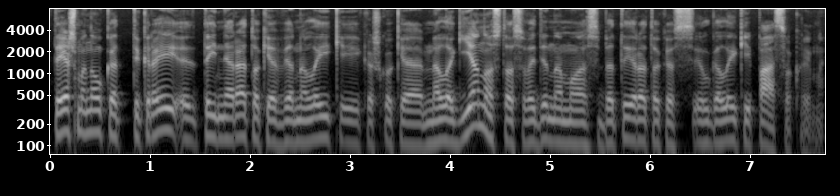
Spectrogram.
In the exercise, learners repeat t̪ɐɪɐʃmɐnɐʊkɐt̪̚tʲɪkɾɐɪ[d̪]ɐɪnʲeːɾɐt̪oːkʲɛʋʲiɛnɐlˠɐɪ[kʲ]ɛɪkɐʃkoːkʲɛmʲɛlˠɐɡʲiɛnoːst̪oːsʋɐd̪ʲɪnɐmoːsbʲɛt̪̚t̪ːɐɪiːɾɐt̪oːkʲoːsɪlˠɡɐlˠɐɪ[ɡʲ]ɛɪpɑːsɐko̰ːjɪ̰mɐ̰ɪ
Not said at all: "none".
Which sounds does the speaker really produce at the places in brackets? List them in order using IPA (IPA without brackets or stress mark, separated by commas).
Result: t̪, kʲ, kʲ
